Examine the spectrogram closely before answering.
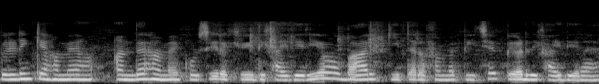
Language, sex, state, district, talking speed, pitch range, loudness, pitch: Hindi, female, Chhattisgarh, Bastar, 230 wpm, 200-230 Hz, -15 LUFS, 215 Hz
